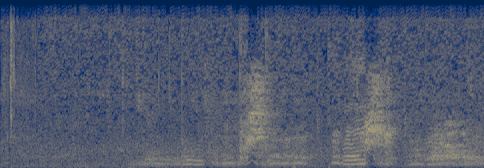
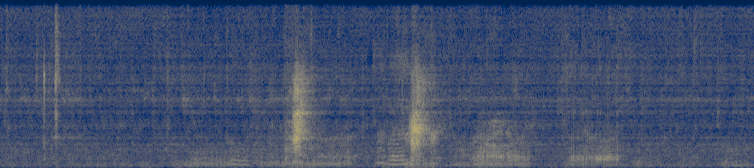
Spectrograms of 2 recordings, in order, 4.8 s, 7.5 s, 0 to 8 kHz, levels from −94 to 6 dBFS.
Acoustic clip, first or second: first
